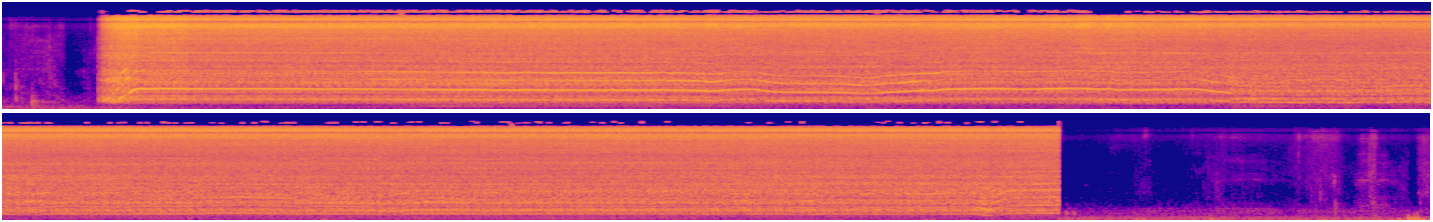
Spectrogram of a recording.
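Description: DeWalt battery-powered chainsaw running and cutting into a large log: a steady electric whine that dips in pitch as the chain loads up in the cut, settling lower about twelve seconds in, then stopping suddenly a few seconds before the end.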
